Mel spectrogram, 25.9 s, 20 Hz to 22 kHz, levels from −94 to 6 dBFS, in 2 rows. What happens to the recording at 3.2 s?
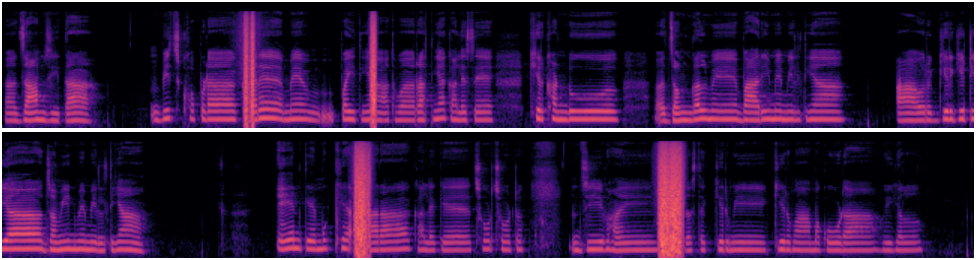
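A short swish of static washes over the speech from about 2.99 s to 3.58 s, a burst lasting roughly 0.6 s that partly masks the voice before clearing. It is a wireless microphone noise hit: the radio link from the analogue FM transmitter momentarily faded as reflected signal paths cancelled one another, so the receiver's own noise rose up through the audio until the signal recovered.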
